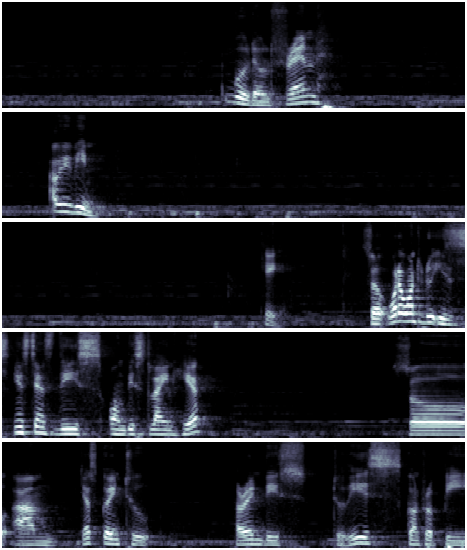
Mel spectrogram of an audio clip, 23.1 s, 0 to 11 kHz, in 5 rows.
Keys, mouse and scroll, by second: 1.7-3.2 right drag, 3.2 g, 4.1 s, 7.2 g, 9.1 Tab, 11.7 g, 15.5 Tab, 16.2-19.0 right drag, 19.0 Tab, 20.2 click, 21.4 shift+click.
